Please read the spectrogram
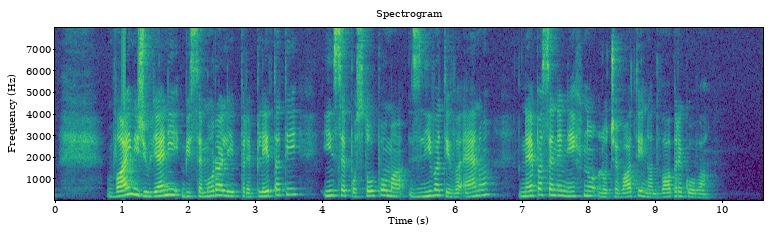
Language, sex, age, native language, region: Slovenian, female, 30-49, Slovenian, Drava region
